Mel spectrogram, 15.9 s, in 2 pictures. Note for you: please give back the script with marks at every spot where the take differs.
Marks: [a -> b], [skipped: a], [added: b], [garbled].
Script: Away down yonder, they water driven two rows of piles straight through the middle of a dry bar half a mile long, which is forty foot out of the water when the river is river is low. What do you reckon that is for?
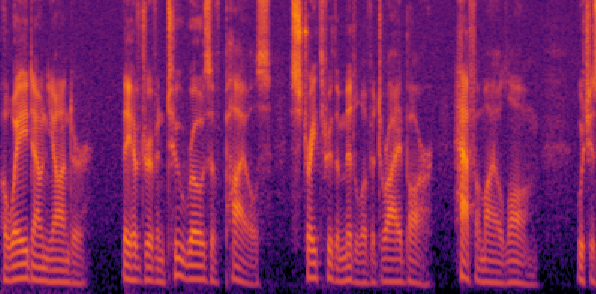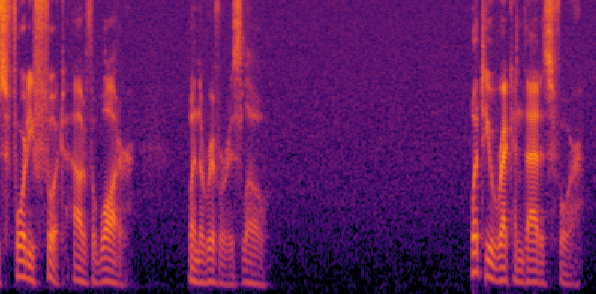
Away down yonder, they [water -> have] driven two rows of piles straight through the middle of a dry bar half a mile long, which is forty foot out of the water when the river is [skipped: river is] low. What do you reckon that is for?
